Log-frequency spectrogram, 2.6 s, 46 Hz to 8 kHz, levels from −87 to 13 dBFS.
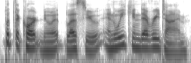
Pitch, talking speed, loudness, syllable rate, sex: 155 Hz, 260 wpm, -19 LUFS, 6.3 syllables/s, male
